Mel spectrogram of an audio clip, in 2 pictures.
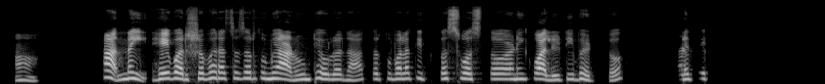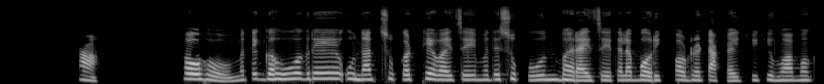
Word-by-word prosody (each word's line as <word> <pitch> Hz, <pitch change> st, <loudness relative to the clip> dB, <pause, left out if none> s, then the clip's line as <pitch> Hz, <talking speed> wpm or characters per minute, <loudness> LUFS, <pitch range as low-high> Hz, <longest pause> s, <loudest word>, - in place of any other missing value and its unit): हां, 195 Hz, -3 st, -6 dB, 0.7 s
हां, 320 Hz, -2 st, +11 dB
नाही. 275 Hz, -3 st, +5 dB
हे 255 Hz, +6 st, +8 dB
वर्षभराचं 275 Hz, +2 st, +2 dB
जर 280 Hz, 0 st, 0 dB
तुम्ही 270 Hz, 0 st, +2 dB
आणून 235 Hz, -1 st, +5 dB
ठेवलं 240 Hz, -4 st, 0 dB
ना, 195 Hz, 0 st, -3 dB
तर 250 Hz, -, -4 dB
तुम्हाला 255 Hz, 0 st, 0 dB
तितकं 260 Hz, -1 st, -5 dB
स्वस्त 255 Hz, -2 st, -1 dB
आणि 245 Hz, 0 st, +1 dB
क्वालिटी 240 Hz, -3 st, +4 dB
भेटतं 195 Hz, -1 st, -4 dB, 0.6 s
आणि 235 Hz, +1 st, -2 dB
ते 260 Hz, -, -6 dB, 2.0 s
हां, -, -, 0 dB, 0.9 s
हो, -, -, +7 dB, 0.2 s
हो, 205 Hz, -, -1 dB, 0.2 s
मग 210 Hz, -, -7 dB
ते 245 Hz, +4 st, -3 dB
गहू 240 Hz, +1 st, +3 dB
वगैरे 265 Hz, 0 st, 0 dB, 0.3 s
उन्हात 230 Hz, 0 st, -1 dB
सुकत 225 Hz, -4 st, -4 dB
ठेवायचे. 215 Hz, -3 st, -1 dB
मग 215 Hz, -, -7 dB
ते -, -, -1 dB
सुकवून 215 Hz, -2 st, -3 dB
भरायचे. 195 Hz, -3 st, 0 dB
त्याला 200 Hz, 0 st, -2 dB
बोरिक 200 Hz, -1 st, 0 dB
पावडर 200 Hz, -1 st, -3 dB
टाकायची 175 Hz, +1 st, -5 dB
किंवा 195 Hz, -1 st, -2 dB
मग 200 Hz, -, -4 dB
230 Hz, 140 wpm, -23 LUFS, 200-255 Hz, 2.0 s, हां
